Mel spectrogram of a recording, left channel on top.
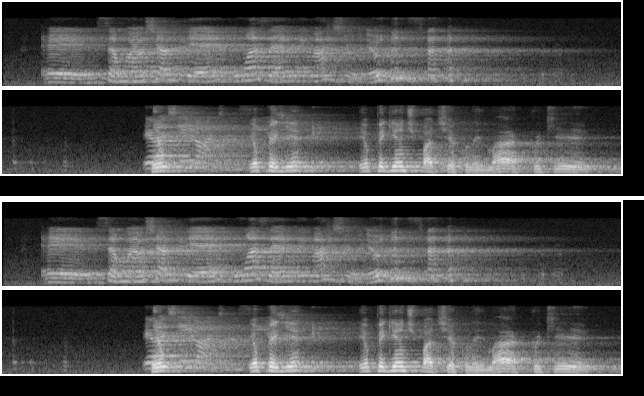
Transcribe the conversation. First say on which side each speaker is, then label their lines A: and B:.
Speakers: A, on the right; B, on the right.
A: É, Samuel Xavier, um a zero Neymar Júnior. <laughs> sabe? Eu
B: Eu,
A: achei ótimo, assim,
B: eu peguei,
A: eu achei incrível.
B: eu peguei antipatia com o Neymar porque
